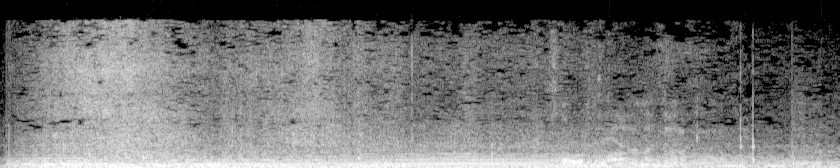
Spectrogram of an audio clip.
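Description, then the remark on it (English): A continuous, droning buzz of drones overhead above the Al-Aqsa Martyrs Hospital grounds in Gaza, where workers carry bodies and bury them in a large mass grave; a steady motorized hum with a layered whine that holds fairly loud for the whole stretch over rough outdoor background noise. “workers transporting the bodies and burying them inside a large gravesite next to the hospital as drones buzzed overhead.”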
